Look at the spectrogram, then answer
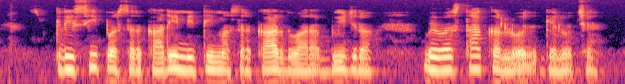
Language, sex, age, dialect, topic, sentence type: Maithili, female, 51-55, Angika, agriculture, statement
